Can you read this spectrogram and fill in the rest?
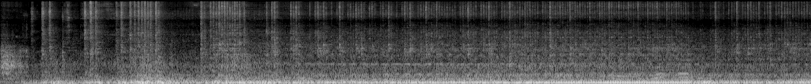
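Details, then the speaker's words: Circa-1931 flathead engine, sitting over 40 years, reinstalled: catches and settles into a steady, fairly even low rumble with no knocks or misses; running healthy. "40 years out and running got it out for a little spin today"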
